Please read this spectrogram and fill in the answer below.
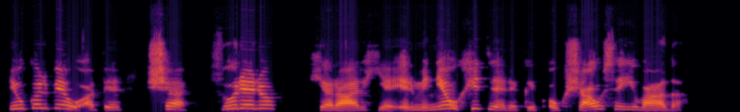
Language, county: Lithuanian, Šiauliai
